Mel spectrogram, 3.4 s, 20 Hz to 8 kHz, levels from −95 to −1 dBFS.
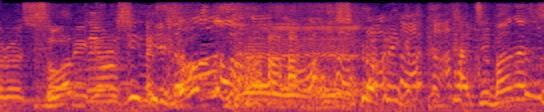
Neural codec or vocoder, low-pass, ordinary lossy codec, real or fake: none; 7.2 kHz; none; real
